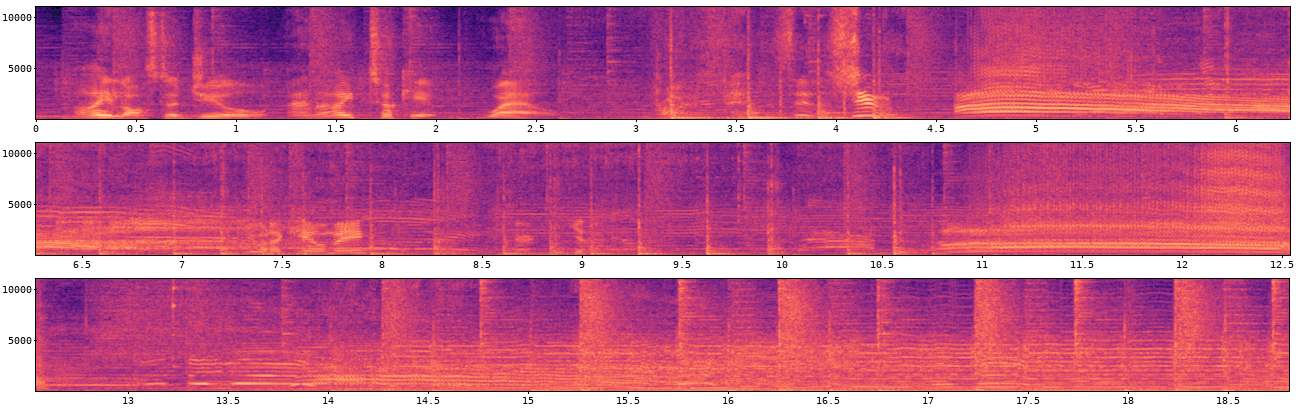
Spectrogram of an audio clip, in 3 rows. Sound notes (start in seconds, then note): 5.3 yelling; 10.0 screaming; 10.7 upbeat music; 10.7 groaning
